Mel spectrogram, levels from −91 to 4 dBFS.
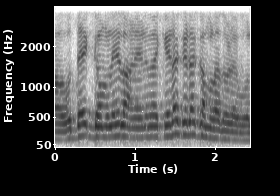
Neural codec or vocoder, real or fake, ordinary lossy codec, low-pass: none; real; none; 3.6 kHz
